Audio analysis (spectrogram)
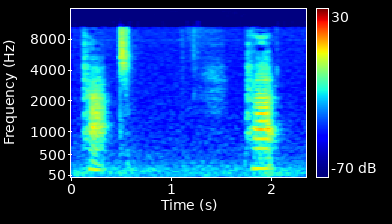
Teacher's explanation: the tongue will come up and the front part will touch the roof of the mouth just behind the top teeth it will then pull down to release the air the teeth · these consonants are stop consonants which means there are two parts first a stop of the airflow and second a release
